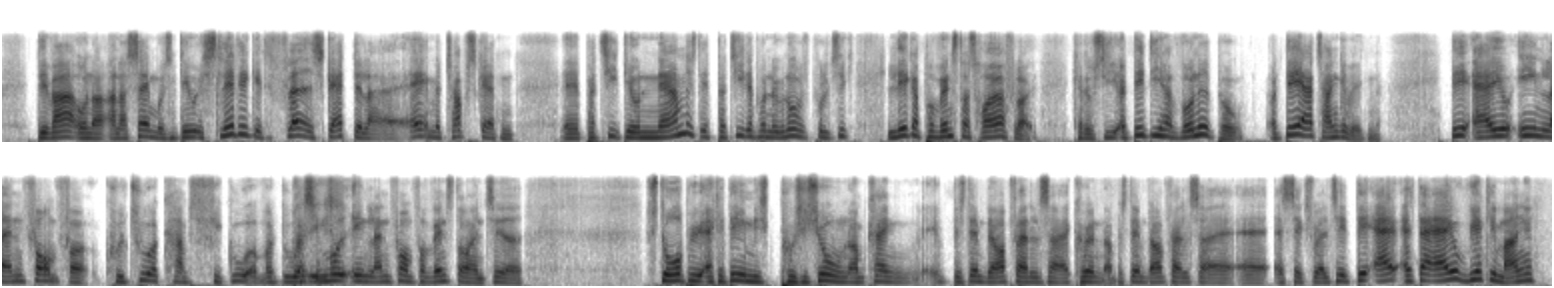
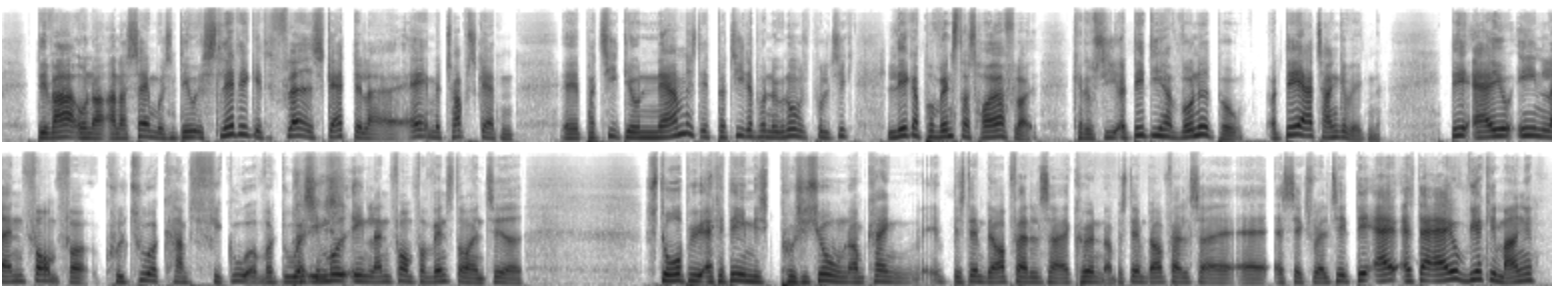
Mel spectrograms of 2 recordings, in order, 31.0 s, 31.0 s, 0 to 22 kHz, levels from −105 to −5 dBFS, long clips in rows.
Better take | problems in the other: second | garbled, watery; badly; nothing above 8 kHz; slightly in the second

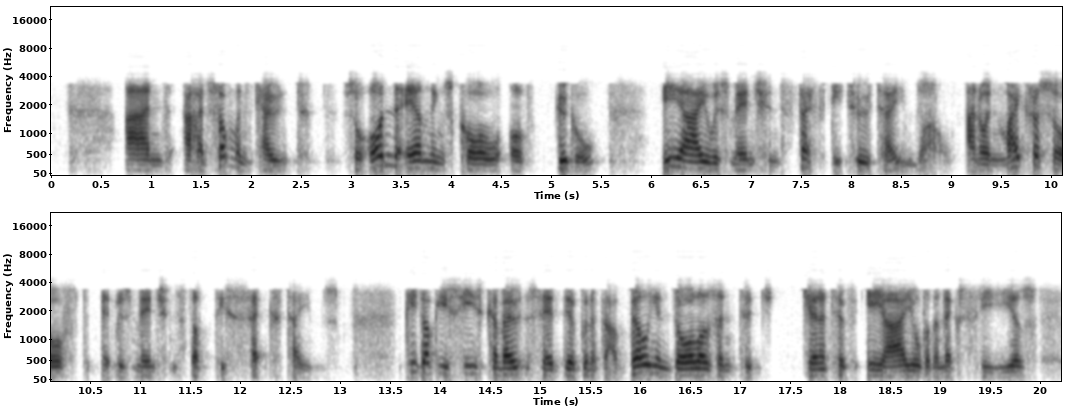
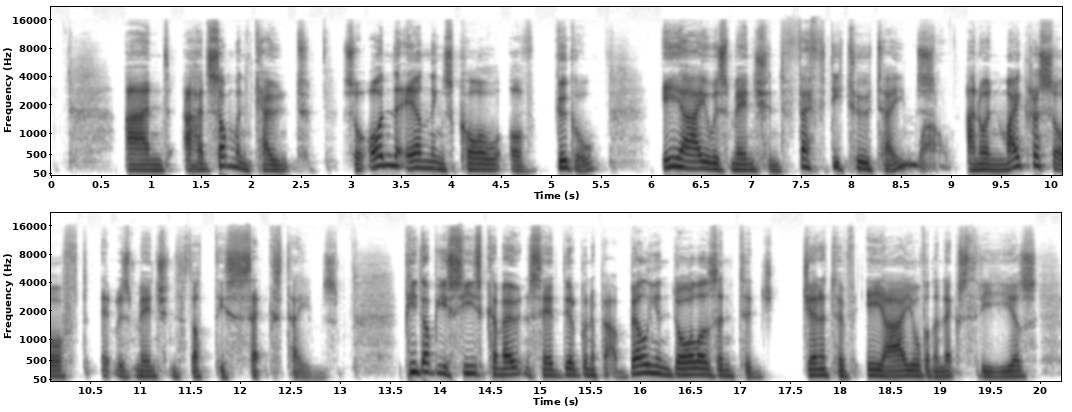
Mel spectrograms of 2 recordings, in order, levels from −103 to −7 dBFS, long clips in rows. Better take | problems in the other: second | phone-call audio; poor line; nothing above 3 kHz

